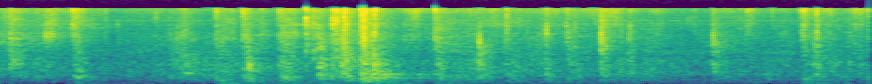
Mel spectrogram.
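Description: Scattered light knocks and taps, several close together a little under two seconds in.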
